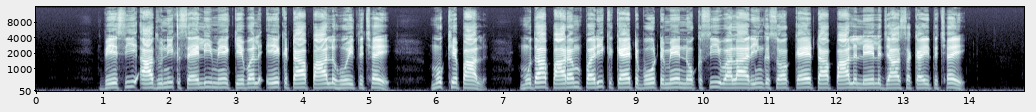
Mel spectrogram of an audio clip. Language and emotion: Maithili, neutral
